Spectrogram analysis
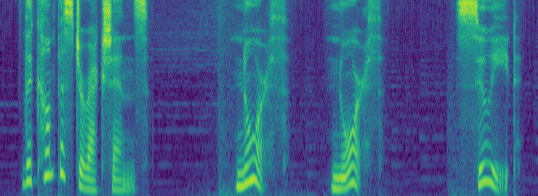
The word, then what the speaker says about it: Suid: Suid, south. Tricky UI sound.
